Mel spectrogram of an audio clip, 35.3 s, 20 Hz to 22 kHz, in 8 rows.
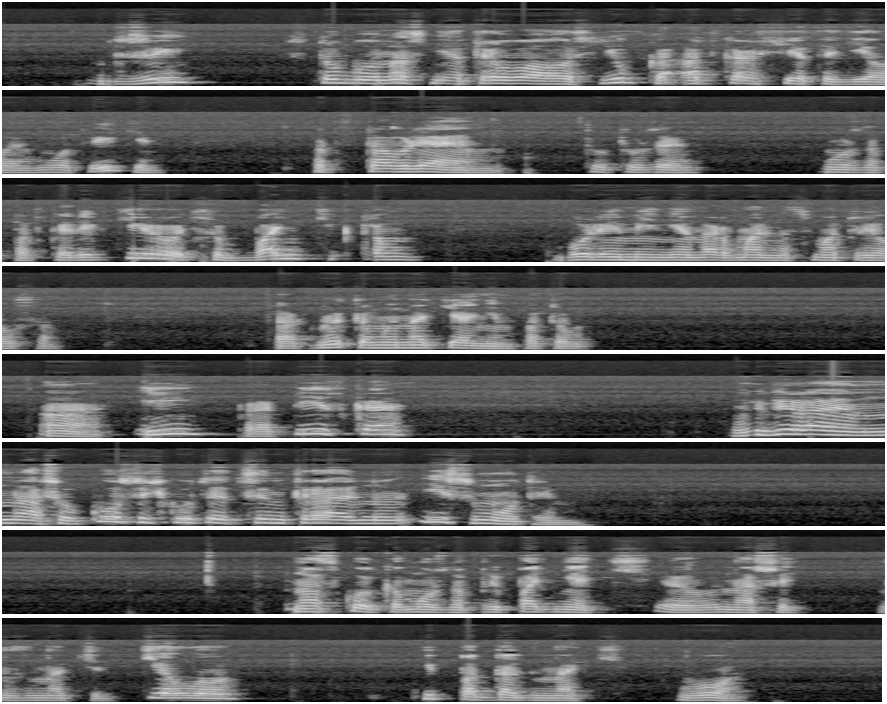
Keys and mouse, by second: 0.4 g, 2.1-3.2 middle drag, 4.1 click, 6.2 middle click, 6.9 g, 9.8 g, 12.2-13.9 middle drag, 18.6 i, 21.2 click, 22.2 click, 25.8 click, 26.4-28.1 drag, 28.2-30.1 middle drag, 31.2-32.6 drag, 33.2-34.4 middle drag.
